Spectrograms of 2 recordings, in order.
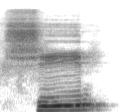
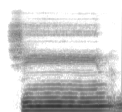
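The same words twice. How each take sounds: First: Said in the usual way. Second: شین with the long vowel sent through the nose; nasalized vowel. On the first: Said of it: "یہ بالکل غلط ہے". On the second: Shown as a demonstration. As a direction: draw out شین nasally, the wrong way. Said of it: "ناک میں آواز جا رہی ہے".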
